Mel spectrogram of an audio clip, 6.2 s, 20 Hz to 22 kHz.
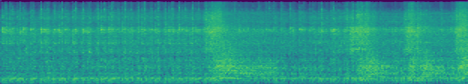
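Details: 1978 cafe scrambler hybrid bike build, four exhausts: rough, stumbling running through rev blips with a puffing tick near the pipes. A valve is confirmed not stuck and all four pipes get hot, but it still misfires.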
